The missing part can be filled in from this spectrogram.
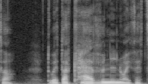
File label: "cefn", Welsh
